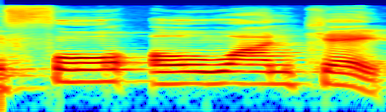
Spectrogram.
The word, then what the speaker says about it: 401k: Et 401k. Et ce n'est pas un 401k. Non, non. C'est 401k. OK? Chiffre par chiffre.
